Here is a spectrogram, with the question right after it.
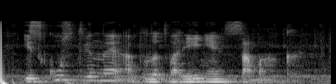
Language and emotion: Russian, positive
